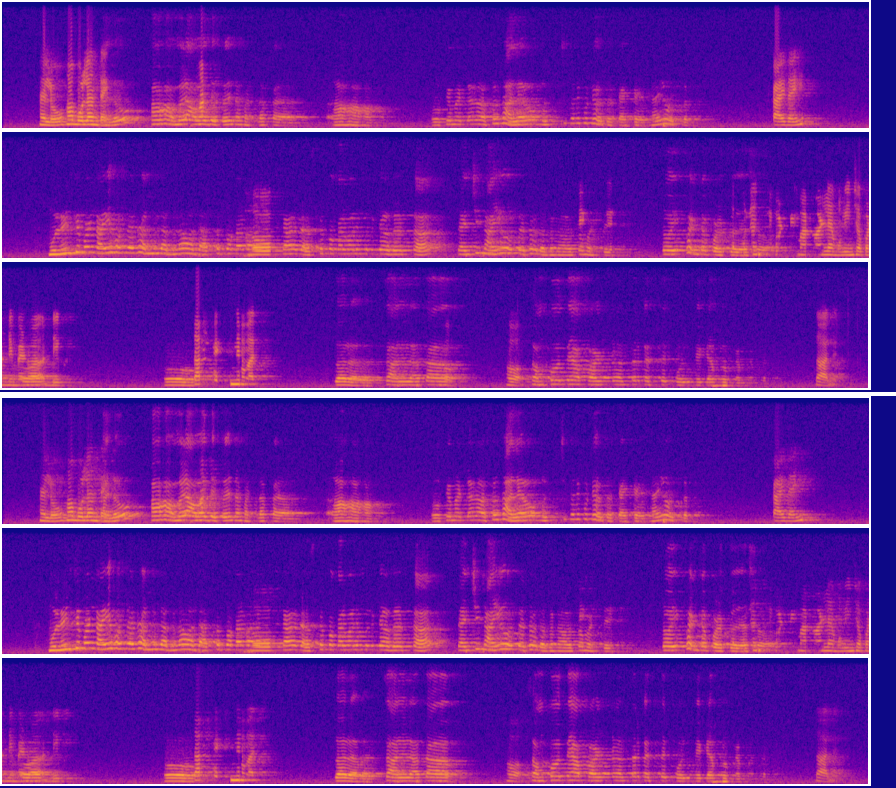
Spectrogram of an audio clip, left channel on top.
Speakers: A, on the left (about 75°); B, on the right (about 30°).
A: हॅलो हा बोला
B: हॅलो हा हा म आवाज
A: हां.
B: येतोय ना म्हटलं हा हा हा हां ओके म्हट असं झाल्यावर मुलींची क कुठे होतात काय खेळ नाही होत
A: काय तई
B: मुलींची पण नाही होत झाली लग्न जास्त पगारवाल्या
A: हो,
B: मुलीं जास्त प्रकारवाले मुलगे हवे असतात त्यांची नाही हो त्याच लग्न असं म्हणते
A: आहे.
B: मी तोही खंड पडतोय
A: मुलांच्या
B: असं
A: पण डिमांड वाढल्या, मुलींच्या पण डिमांड
B: अ
A: वाढली.
B: हो
A: धन्यवाद
B: बर बरं चालेल आता
A: हो, हो.
B: संपवते आपण नंतर कधीतरी बोलू घे प्रोग्राम बद्दल
A: चालेलल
